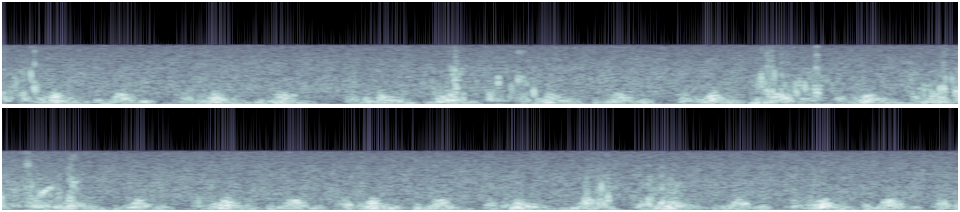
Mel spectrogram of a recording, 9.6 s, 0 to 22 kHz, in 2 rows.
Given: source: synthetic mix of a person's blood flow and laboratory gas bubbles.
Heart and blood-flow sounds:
Doppler ultrasound of blood flow; precordium
0.00-0.21 s: bubbles
0.24-0.34 s: bubbles
2.13-2.34 s: bubbles
2.40-2.70 s: bubbles
3.75-4.15 s: bubbles
4.51-5.17 s: bubbles
7.67-7.85 s: bubbles
7.94-8.20 s: bubbles
From the record:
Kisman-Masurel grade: 222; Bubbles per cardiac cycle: several, 3 to 8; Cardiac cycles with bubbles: 10 to 50%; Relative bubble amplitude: moderate (0.250 to 0.450); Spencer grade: 2 (many but less than half of the cardiac periods contain bubble signals, singularly or in groups); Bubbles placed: anywhere in the cardiac cycle

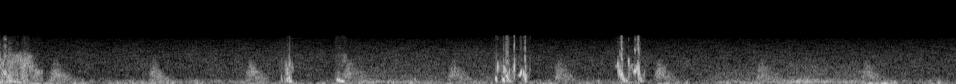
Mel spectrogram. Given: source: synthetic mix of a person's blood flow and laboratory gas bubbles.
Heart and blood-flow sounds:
Doppler ultrasound of blood flow; subclavian vein
0.00-0.43 s: bubbles
2.79-2.94 s: bubbles
3.34-3.49 s: bubbles
4.92-5.30 s: bubbles
6.14-6.45 s: bubbles
From the record:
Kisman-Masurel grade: 123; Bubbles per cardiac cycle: 1 to 2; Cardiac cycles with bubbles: 10 to 50%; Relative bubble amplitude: loud (0.450 to 0.775); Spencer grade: 2 (many but less than half of the cardiac periods contain bubble signals, singularly or in groups); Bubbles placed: anywhere in the cardiac cycle

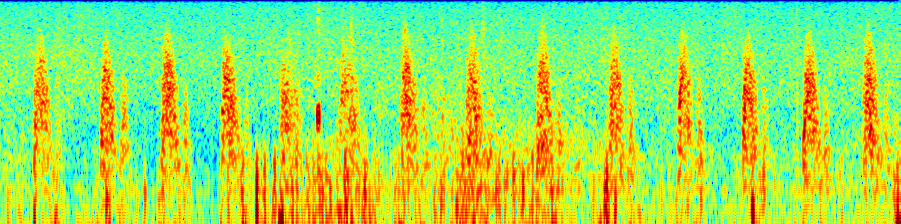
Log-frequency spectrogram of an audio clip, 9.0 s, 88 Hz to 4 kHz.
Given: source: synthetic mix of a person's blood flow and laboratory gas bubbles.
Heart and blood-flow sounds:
Doppler ultrasound of blood flow; subclavian vein
3.16-3.25 s: bubbles
From the record:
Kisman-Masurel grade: 121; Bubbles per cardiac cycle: 1 to 2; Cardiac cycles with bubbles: 10 to 50%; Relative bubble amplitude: barely perceptible (0.100 to 0.250); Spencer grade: 2 (many but less than half of the cardiac periods contain bubble signals, singularly or in groups); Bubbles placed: anywhere in the cardiac cycle

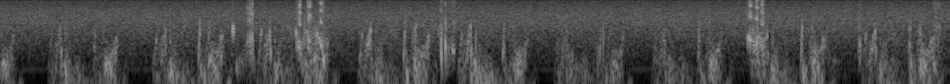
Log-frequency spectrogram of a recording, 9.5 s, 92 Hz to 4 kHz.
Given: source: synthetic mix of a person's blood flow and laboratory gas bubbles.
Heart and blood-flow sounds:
Doppler ultrasound of blood flow; precordium
2.32-2.59 s: bubbles
2.95-3.30 s: bubbles
4.39-4.58 s: bubbles
7.47-7.69 s: bubbles
8.59-8.65 s: bubbles
9.34-9.44 s: bubbles
From the record:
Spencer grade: 2 (many but less than half of the cardiac periods contain bubble signals, singularly or in groups); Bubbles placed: only in the low amplitude regions of the cardiac cycle

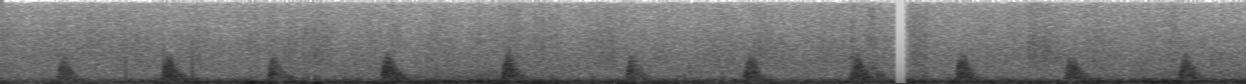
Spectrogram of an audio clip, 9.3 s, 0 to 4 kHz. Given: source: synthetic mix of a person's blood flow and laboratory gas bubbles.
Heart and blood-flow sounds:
Doppler ultrasound of blood flow; subclavian vein
6.36-6.67 s: bubbles
From the record:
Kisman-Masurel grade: 121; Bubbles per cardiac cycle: 1 to 2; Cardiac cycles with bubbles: 10 to 50%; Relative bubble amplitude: barely perceptible (0.100 to 0.250); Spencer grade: 2 (many but less than half of the cardiac periods contain bubble signals, singularly or in groups); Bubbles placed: anywhere in the cardiac cycle

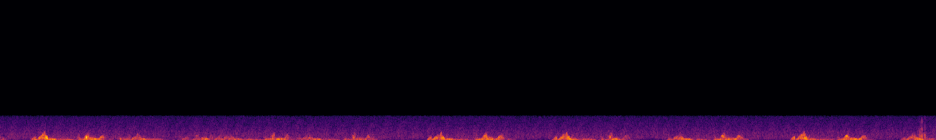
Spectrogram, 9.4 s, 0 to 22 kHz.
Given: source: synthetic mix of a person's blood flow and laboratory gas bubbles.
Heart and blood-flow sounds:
Doppler ultrasound of blood flow; precordium
1.17-1.27 s: bubbles
9.17-9.28 s: bubbles
From the record:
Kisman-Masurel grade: 121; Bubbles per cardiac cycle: 1 to 2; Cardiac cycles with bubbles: 10 to 50%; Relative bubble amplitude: barely perceptible (0.100 to 0.250); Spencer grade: 2 (many but less than half of the cardiac periods contain bubble signals, singularly or in groups); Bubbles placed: anywhere in the cardiac cycle

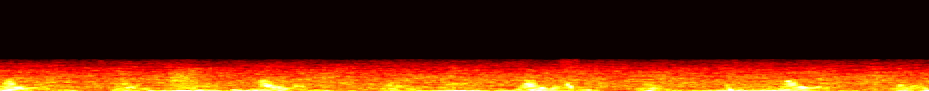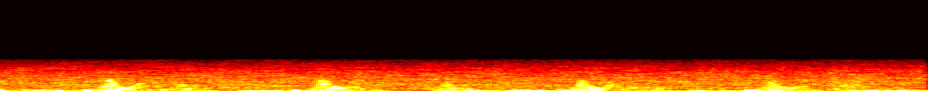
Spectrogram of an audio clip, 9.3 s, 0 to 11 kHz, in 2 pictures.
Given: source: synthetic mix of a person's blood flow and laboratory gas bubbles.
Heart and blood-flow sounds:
Doppler ultrasound of blood flow; precordium
2.81-2.91 s: bubbles
3.60-3.90 s: bubbles
From the record:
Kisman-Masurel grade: 112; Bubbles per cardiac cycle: 1 to 2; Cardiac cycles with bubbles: 1 to 10%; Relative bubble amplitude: moderate (0.250 to 0.450); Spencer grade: 1 (occasional bubble signal discernible with the cardiac motion signal, with majority of cardiac periods free of bubbles); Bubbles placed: only in the low amplitude regions of the cardiac cycle

